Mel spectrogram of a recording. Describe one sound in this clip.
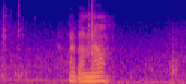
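A young woman asks a short question in a calm voice.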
